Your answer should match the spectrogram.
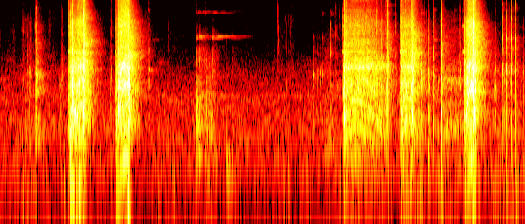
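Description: Cordless drill handled for a bit change: two sharp knocks about a second in, then a harsh rattling burst lasting about a second from the keyless chuck as it is worked open, and another just before the end.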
